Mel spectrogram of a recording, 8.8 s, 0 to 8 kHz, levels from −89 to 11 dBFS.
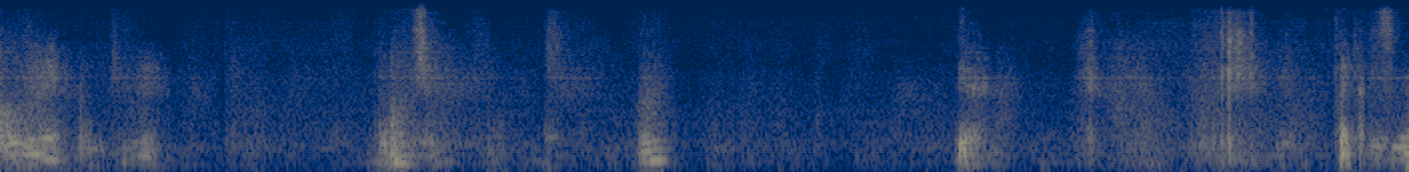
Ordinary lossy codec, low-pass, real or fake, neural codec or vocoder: Opus, 16 kbps; 7.2 kHz; fake; codec, 44.1 kHz, 0.9 kbps, DAC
